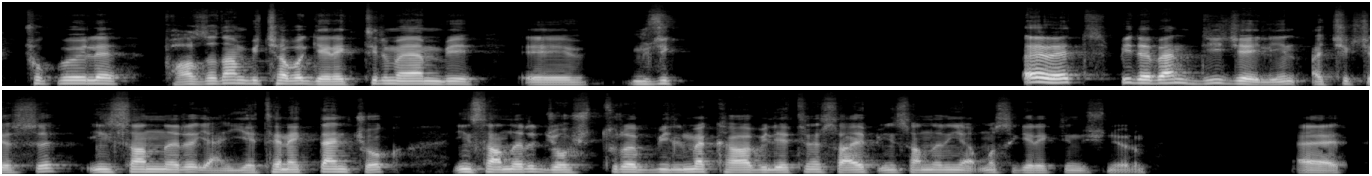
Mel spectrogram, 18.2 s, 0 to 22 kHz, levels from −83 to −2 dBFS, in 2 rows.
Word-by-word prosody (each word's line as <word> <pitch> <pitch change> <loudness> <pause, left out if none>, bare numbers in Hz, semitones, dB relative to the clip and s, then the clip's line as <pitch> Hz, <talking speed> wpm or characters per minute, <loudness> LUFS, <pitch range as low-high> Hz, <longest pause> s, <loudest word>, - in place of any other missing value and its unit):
çok, 140 -2 -8
böyle, 140 -2 +3 0.2
fazladan 130 +7 0
bir 140 - -2
çaba 135 -1 +2
gerektirmeyen 125 +1 +2
bir, 120 -1 -2 0.2
eee, 100 -1 -2 0.3
müzik 115 - -6 2.2
Evet, 185 -2 +6
bir 180 0 -2
de 155 -1 +6
ben 160 -4 +3
DJ'liğin 125 -6 0
açıkçası 120 +6 -6
insanları, 120 -1 +1
yani, 95 -3 -5
yetenekten 115 +4 +1
çok 115 -1 -4 0.3
insanları 120 0 +2
coşturabilme 115 +1 -1
kabiliyetine 110 +1 0
sahip 110 -1 0
insanların 110 +1 -4
yapması 110 -2 -6
gerektiğini 100 -1 -6
düşünüyorum. 90 0 -12 1.0
Evet. 90 0 -1
115 Hz, 90 wpm, -22 LUFS, 110-130 Hz, 2.2 s, Evet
